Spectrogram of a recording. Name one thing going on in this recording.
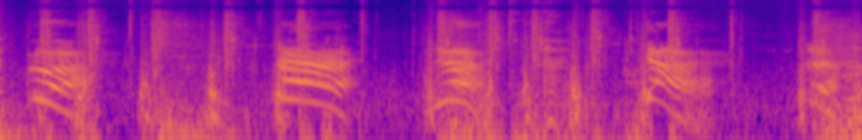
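A boar squeals and grunts loudly, over and over.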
